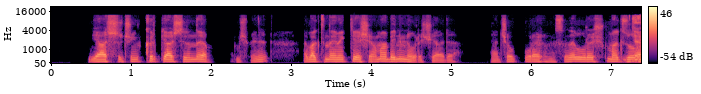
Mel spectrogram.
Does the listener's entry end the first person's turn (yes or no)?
yes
